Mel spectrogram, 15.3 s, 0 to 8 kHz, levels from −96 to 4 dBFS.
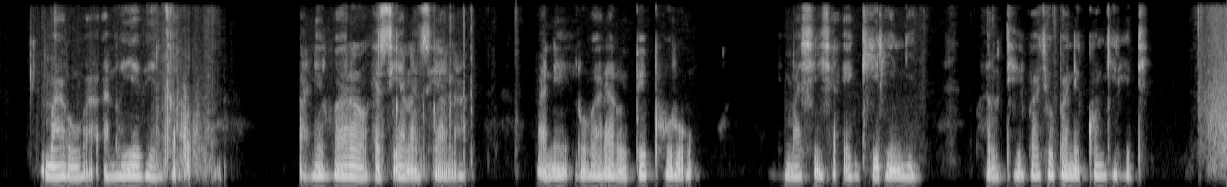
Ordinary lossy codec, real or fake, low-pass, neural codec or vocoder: AAC, 48 kbps; real; 7.2 kHz; none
